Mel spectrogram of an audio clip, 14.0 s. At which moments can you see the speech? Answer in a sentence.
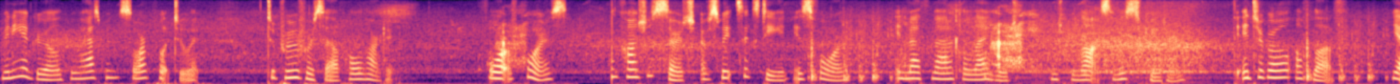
You can hear the speech from 0.0 to 4.1 s and from 4.8 to 13.9 s.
